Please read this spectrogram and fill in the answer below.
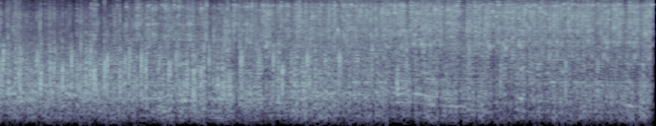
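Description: Audience applauding steadily, mixed with crowd voices, once the dance music has ended.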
